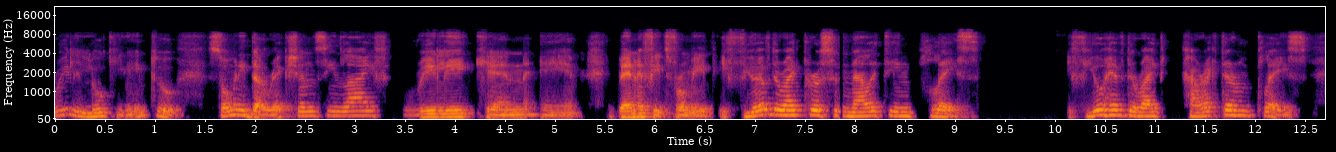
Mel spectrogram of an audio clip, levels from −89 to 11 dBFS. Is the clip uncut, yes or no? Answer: no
